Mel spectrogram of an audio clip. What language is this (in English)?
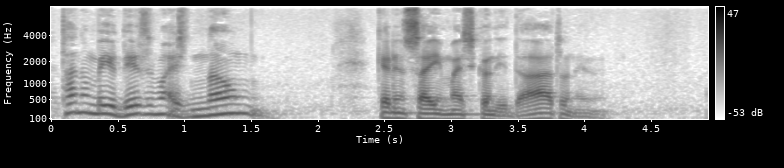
Portuguese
